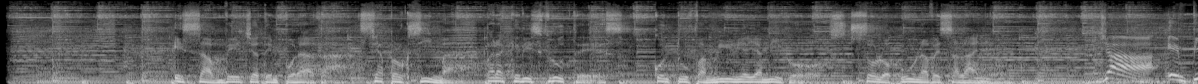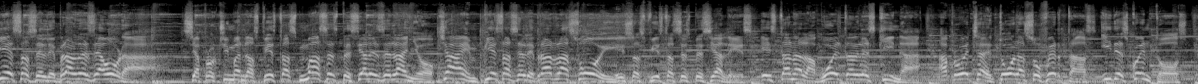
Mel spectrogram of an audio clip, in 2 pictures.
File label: Male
